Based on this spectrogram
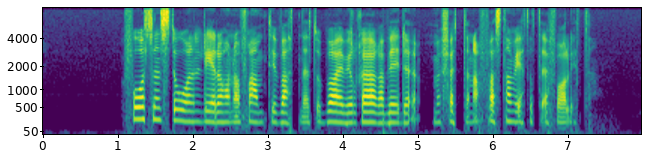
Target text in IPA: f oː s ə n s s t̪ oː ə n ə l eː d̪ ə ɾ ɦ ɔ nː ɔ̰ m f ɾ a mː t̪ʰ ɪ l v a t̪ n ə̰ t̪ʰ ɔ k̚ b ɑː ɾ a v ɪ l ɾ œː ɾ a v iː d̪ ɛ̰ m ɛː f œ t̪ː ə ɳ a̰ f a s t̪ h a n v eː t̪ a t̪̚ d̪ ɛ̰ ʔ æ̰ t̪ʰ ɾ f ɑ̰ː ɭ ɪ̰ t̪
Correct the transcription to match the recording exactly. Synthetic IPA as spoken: f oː s ə n s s t̪ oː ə n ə l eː d̪ ə ɾ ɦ ɔ nː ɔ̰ m f ɾ a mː t̪ʰ ɪ l v a t̪ n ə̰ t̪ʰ ɔ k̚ b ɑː ɾ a v ɪ l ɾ œː ɾ a v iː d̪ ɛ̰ m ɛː f œ t̪ː ə ɳ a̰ f a s t̪ h a n v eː t̪ a t̪̚ d̪ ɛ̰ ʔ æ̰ ɾ f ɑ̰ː ɭ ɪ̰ t̪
